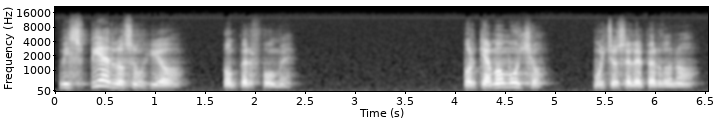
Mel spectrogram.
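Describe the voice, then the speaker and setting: A man preaching a sermon as pastor in Ecuadorian Spanish, swinging from hushed to loud and calling listeners "hermano". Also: on the high side, lively intonation, slow pace. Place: church. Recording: church hall reverb.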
